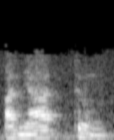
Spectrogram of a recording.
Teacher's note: It's like a chemical change takes place. And the long a becomes a short a, and the n gets doubled, so it becomes añātum.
